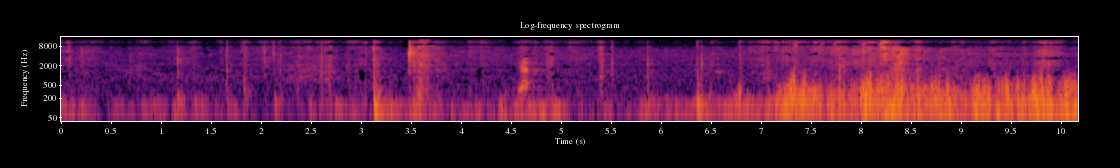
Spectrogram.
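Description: Football being controlled and kicked on a grass lawn: dull thuds of ball touches and shots among footsteps. The sharpest, loudest thud comes about three seconds in. A louder low rumbling noise then fills the last three seconds.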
